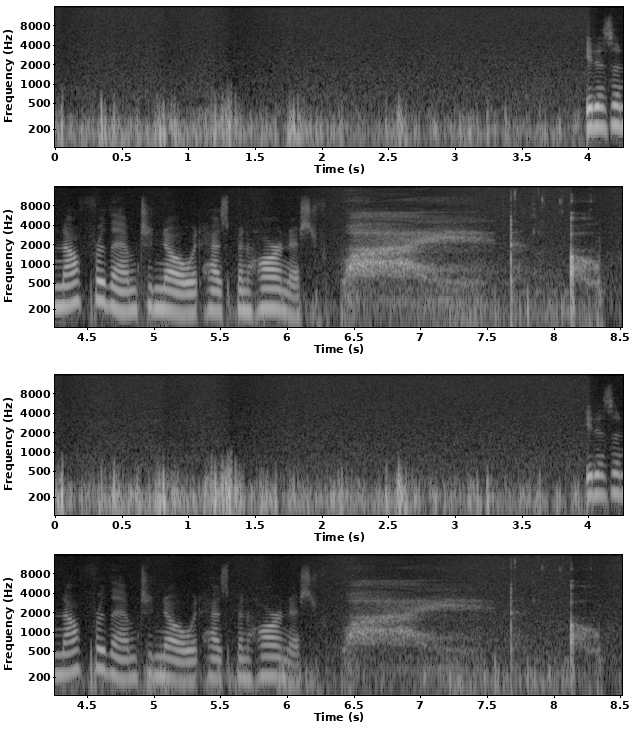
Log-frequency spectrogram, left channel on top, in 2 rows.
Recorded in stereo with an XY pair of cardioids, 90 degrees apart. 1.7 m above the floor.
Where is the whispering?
50° left.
